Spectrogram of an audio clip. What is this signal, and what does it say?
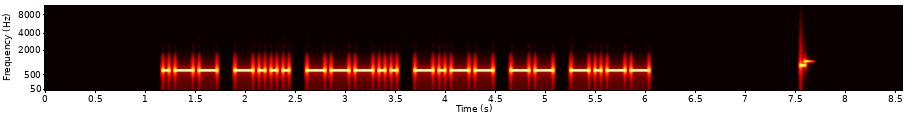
Morse code, heard as a keyed tone, about 20 wpm, 700 Hz. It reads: WB8YMY
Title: USA Call Signs 20wpm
